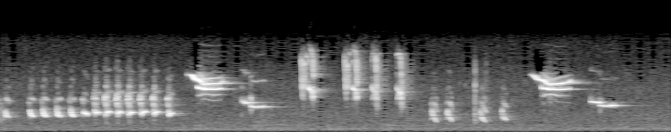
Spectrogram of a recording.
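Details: Oriental magpie-robin from Kebumen: a rapid series of a dozen paired chirps, then loud descending whistles, clipped buzzy notes and another sliding whistle, delivered clearly against silence.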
